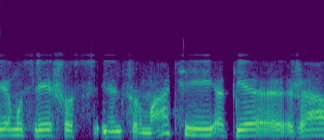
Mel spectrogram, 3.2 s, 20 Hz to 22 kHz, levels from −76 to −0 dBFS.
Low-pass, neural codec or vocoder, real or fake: 7.2 kHz; none; real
